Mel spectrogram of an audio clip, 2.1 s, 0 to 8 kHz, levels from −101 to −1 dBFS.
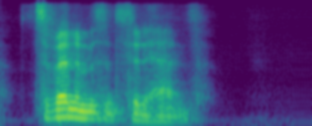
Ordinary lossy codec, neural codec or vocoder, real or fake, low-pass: Opus, 64 kbps; codec, 16 kHz, about 1 kbps, DyCAST, with the encoder's durations; fake; 7.2 kHz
